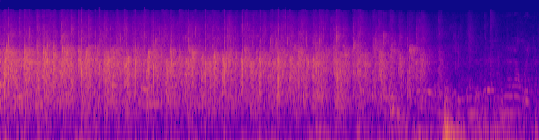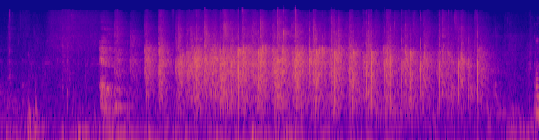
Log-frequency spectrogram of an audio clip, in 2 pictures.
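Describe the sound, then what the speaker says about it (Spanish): Loud, sustained applause from an audience at a Book Day awards ceremony in San Roque, dying down briefly in the middle before surging again into a second dense wave of clapping. "Un aplauso, por favor"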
